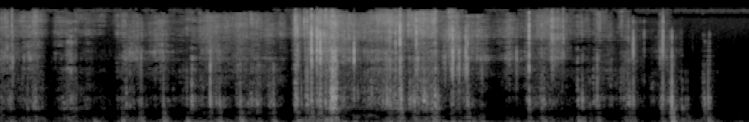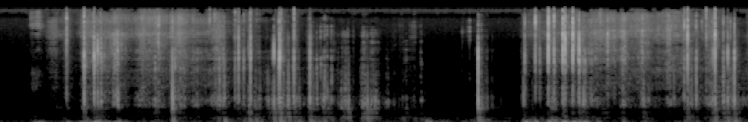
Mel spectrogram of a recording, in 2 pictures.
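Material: Plastic.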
